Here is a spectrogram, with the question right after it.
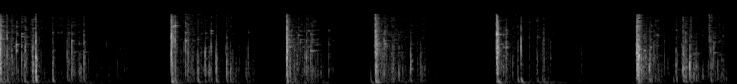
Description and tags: A couple of roof top ceramics break from impact. Recorded with a Sony PCM D100. Enjoy!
